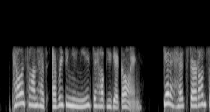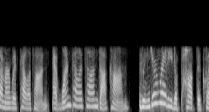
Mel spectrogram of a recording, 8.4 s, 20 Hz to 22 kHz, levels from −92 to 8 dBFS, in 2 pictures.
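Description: The speech runs through G.729 codec damage from start to finish: nothing above 3.8 kHz survives, and voices take on a rough, buzzy, synthetic edge. Unlike simple band-limiting, the texture itself is rebuilt from pulses, which fits an 8 kbit/s G.729A coder.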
